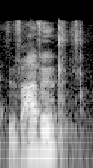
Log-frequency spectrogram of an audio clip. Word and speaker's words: Uvavu: we get on so this one is the uvavu did i pronounce that right yeah uvavu a black sour double ipa with raspberry vanilla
